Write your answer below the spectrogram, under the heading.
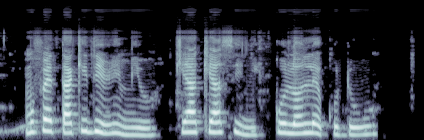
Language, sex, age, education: Yoruba, female, 15-29, tertiary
